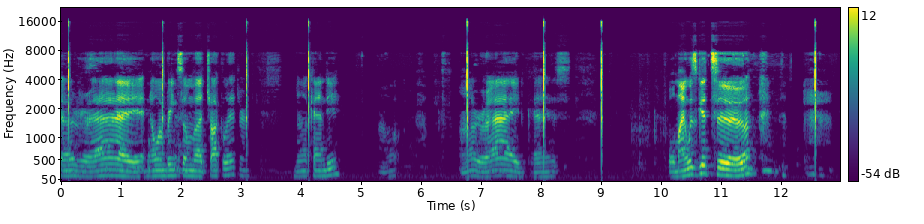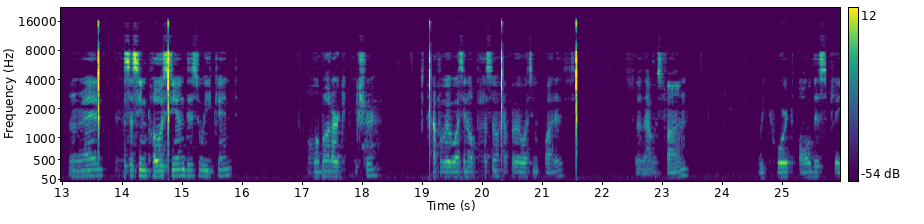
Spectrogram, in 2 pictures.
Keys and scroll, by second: 5.5 -, 11.8 -, 18.4 -.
